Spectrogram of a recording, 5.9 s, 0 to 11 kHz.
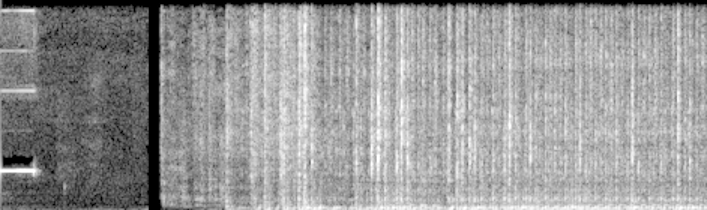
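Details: Toyota FJ Cruiser left cranking but not starting after removed parts were refitted (B2784 antenna coil circuit open, immobilizer): short beep, brief crank, then engine catches and settles into a steady even idle; starts and runs normally.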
